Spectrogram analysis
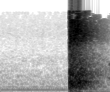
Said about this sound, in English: You know, can we roll like one of the clips of the cannon going off right here? Just a single clip. Just one of them. Maybe one of a balloon and one of a cannon shot. Throw that in there.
